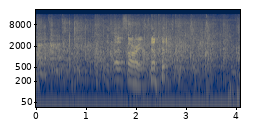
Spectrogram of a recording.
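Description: Audience applauding briefly, the clapping fading over the first couple of seconds, with a short burst of a voice laughing about two seconds in.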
